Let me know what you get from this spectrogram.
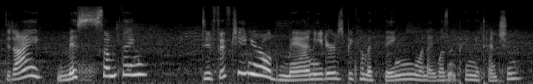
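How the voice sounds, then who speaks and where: A woman playing a sarcastic, feisty high school girl in an audio drama, snarky and exaggerated in her incredulity. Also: expressive, brisk, soft background music, lightly acted.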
